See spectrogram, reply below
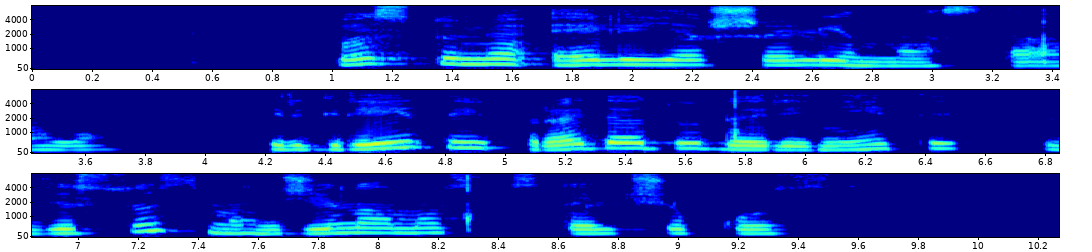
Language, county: Lithuanian, Šiauliai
